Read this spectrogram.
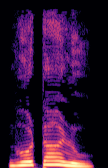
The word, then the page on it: ಘೊಟಾಳು: ghoṭāḷu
